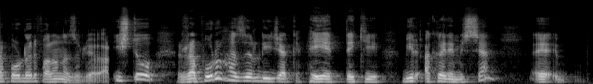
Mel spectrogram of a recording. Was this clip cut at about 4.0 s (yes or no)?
no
